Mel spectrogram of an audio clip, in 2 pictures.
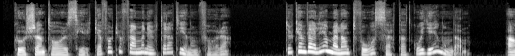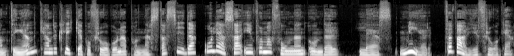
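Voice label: Swedish e-learning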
